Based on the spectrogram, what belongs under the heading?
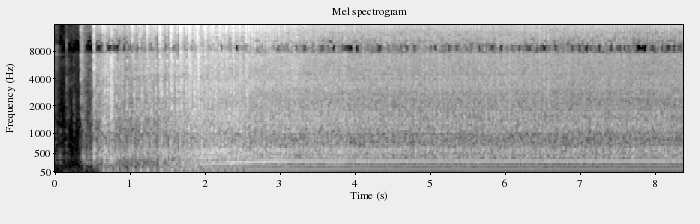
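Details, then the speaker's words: MTD push mower with a small engine catches, revs up and settles to a steady drone with heavy rattling, shaking and vibration. Cause suspected: bent or off-balance blade, not confirmed. "So, you hear it rattling a lot. You hear it uh bouncing around, shaking. My hand starts to tingle after just, you know, a few seconds."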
